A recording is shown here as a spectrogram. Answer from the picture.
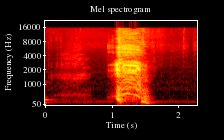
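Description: A man clears his throat once, briefly, about a second in.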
